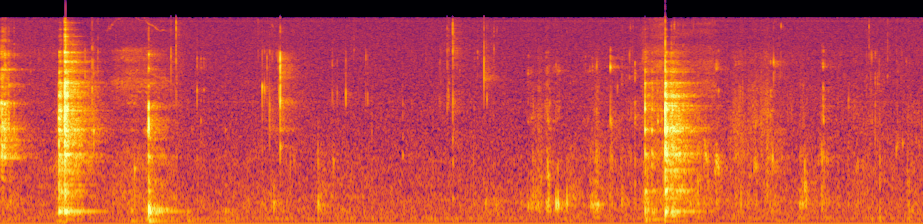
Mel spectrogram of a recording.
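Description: A person biting and chewing mouthfuls of cooked green beans and then soft bread, with a few short sharp clicks between bites.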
